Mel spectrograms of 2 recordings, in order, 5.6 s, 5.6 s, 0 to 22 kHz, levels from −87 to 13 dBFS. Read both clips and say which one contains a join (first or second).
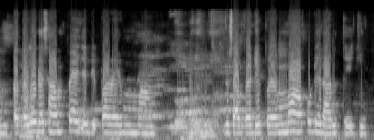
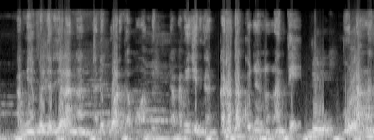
second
